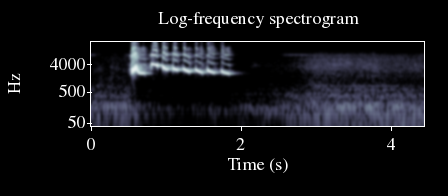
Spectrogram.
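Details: Orange-headed thrush singing, played to encourage other birds into song: a single rapid string of about seven sharp, high whistled notes lasting just over a second, then only a steady low rumble.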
